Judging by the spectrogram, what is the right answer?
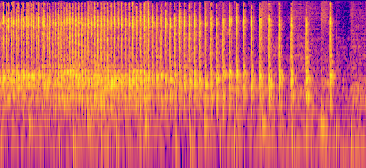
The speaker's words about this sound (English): But let's spin the wheel and see where we're going first.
